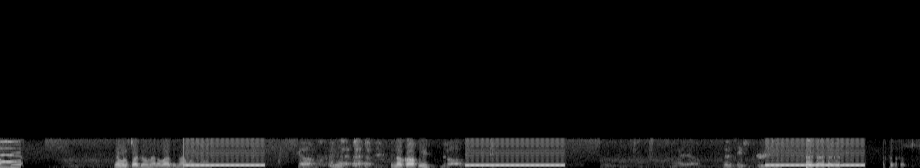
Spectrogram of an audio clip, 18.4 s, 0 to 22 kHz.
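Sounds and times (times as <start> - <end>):
speech: 2.6 - 4.2, 6.0 - 9.0, 14.5 - 16.6
telephone ringback tone: 3.7 - 5.3, 9.3 - 11.3, 15.3 - 17.3
laughter: 6.4 - 7.6, 16.1 - 16.9.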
